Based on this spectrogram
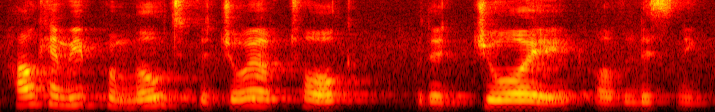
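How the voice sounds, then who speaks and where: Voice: mid-range voice, normal speed, a little mellow. A panel moderator, linking the discussion and reading out questions.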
